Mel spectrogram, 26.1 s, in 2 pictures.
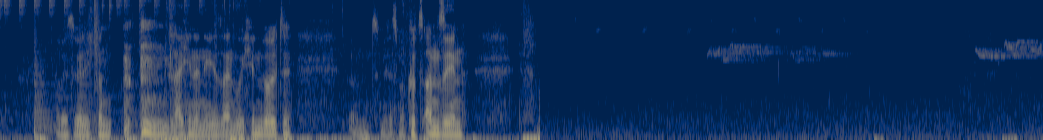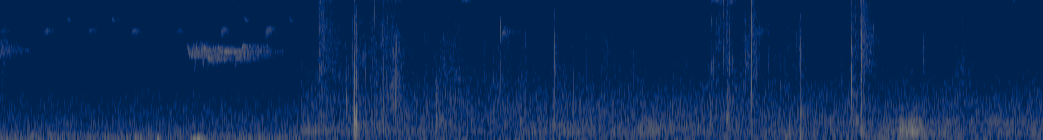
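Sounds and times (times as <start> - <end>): footsteps on forest floor: 16.8 - 24.0, 24.6 - 26.0
rustling: 16.8 - 26.0.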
